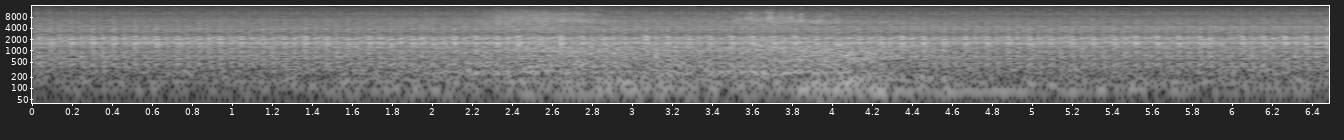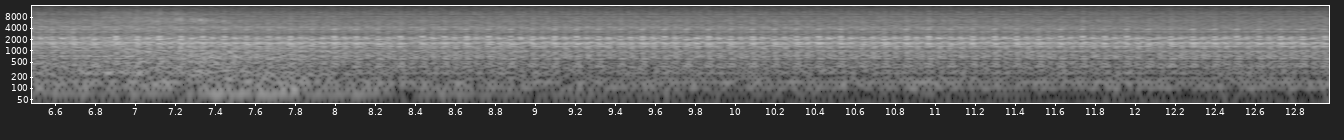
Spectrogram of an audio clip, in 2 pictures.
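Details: Nissan QG18DE engine, cold: loose, uneven knocking about three times a second over the cold idle; knock when cold, cause not determined.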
